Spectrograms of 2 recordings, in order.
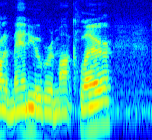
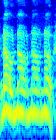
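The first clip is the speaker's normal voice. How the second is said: refusing lifeguard; 8 semitones higher than usual. Retold or imitated. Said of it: "He's like".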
